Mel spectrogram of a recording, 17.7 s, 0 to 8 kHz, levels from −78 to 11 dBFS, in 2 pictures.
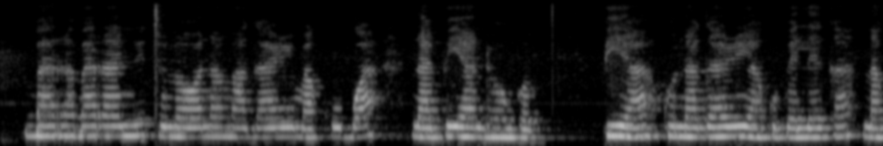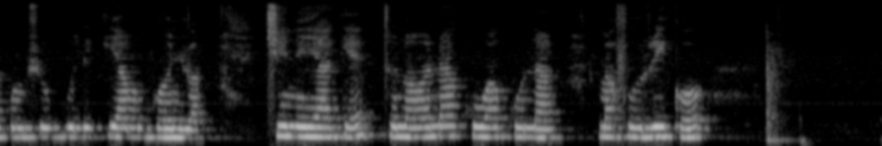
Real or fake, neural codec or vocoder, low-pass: real; none; 7.2 kHz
